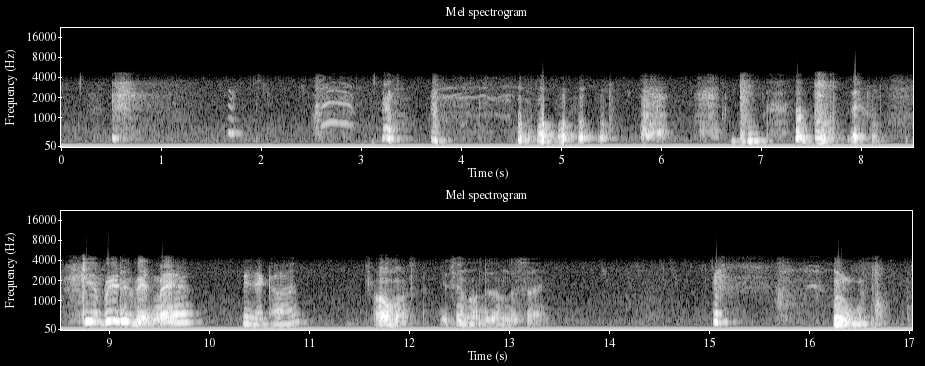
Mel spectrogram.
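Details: Two-month-old kitten Captain Cat Sparrow mewing over and over indoors, with rising and falling wavering cries and short squeaky bursts, while people talk in the background.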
